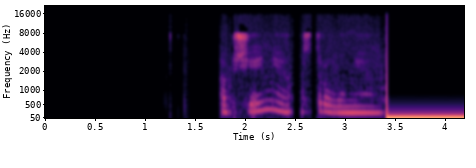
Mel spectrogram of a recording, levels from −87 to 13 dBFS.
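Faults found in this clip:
Speech, 3.40 to 4.20 s (runs to end): abrupt, very loud, harsh buzzing distortion; soft sounds come out as loud as strong ones. Likely cause: signed and unsigned mixed up in the 8-bit sample handling. The flipped top bit turns each zero crossing into a full-range jump.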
